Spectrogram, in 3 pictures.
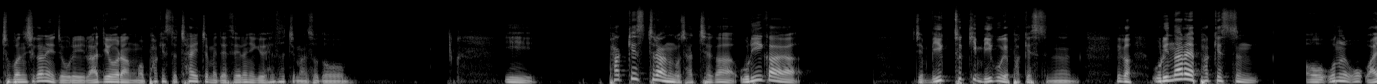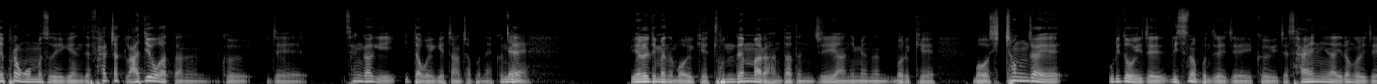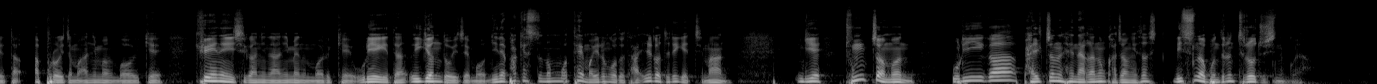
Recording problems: uneven, jittery; slightly; from 1.5 to 24 s

